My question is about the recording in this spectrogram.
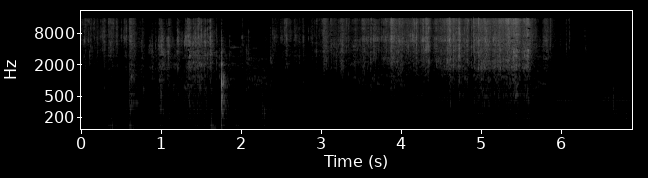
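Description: Plastic packaging crinkling and being torn open by hand, in two stretches of rustling, with a sharp snap just under two seconds in; the rustling dies away about a second before the end.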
